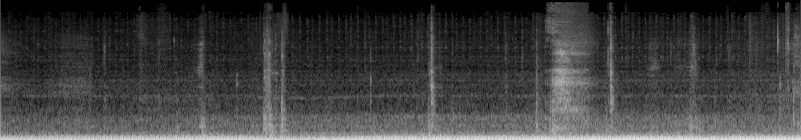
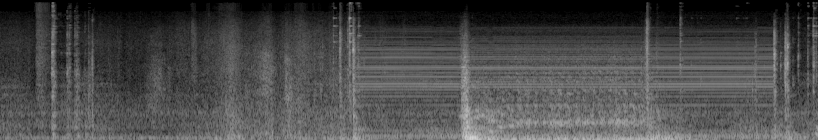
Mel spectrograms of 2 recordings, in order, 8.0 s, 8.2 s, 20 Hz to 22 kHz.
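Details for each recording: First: 1978/79 Chevy K20 4WD with a V8 and automatic, sat about 15 years, running on old gas and a bit cold-blooded. A steady low V8 idle rumble holds even, with a few clicks and clatters around it. Normal idle, no stumble. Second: 1978/79 Chevy K20 4WD with a V8 and automatic, sat about 15 years. Keys rattle, then the starter cranks the engine for about three seconds without firing, because the distributor wire is disconnected so the key can't start it. Crank, no start.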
